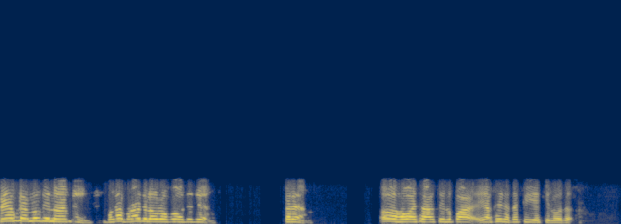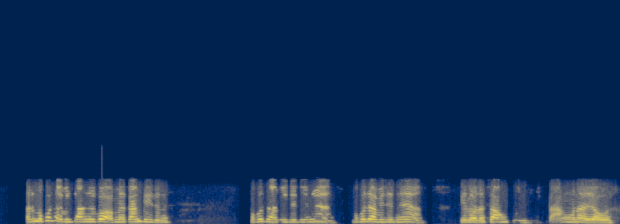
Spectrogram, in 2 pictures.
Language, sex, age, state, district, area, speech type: Manipuri, female, 45-60, Manipur, Kangpokpi, urban, conversation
